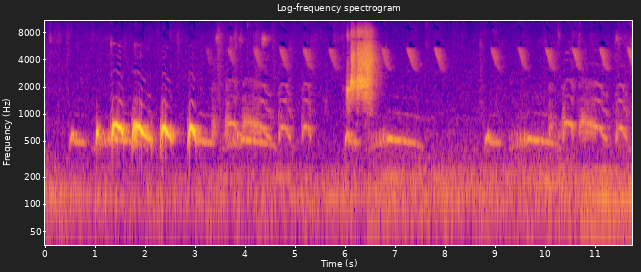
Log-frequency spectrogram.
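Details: A spotted dove opens with four loud, rising-falling coos in quick succession, then gives quieter drawn-out coos and a sliding note. A sudden rushing burst cuts in partway through, and a small bird chirps thinly and regularly in the background.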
